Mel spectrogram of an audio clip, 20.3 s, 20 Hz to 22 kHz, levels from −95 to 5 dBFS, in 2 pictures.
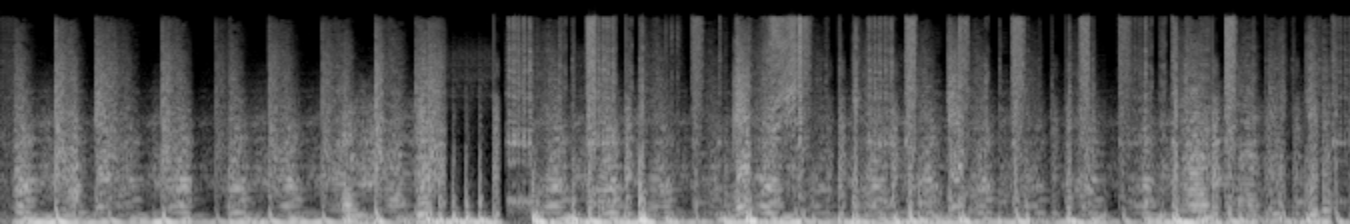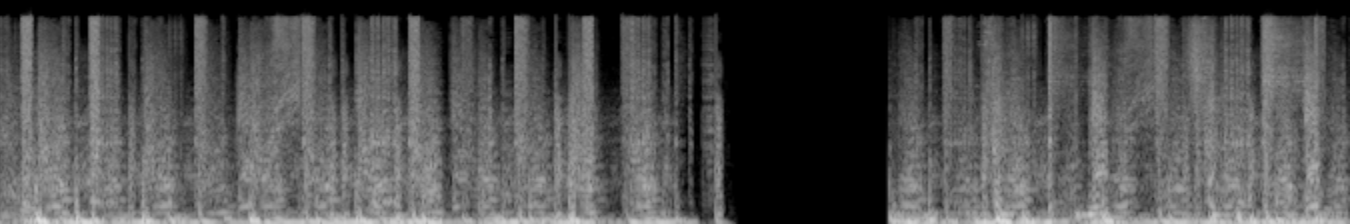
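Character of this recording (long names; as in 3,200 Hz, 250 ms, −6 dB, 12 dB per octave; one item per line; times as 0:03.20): sample-and-hold tremolo, depth 80%
a quantiser's noise floor 12 bits, dither none
a shimmering, thickened sound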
